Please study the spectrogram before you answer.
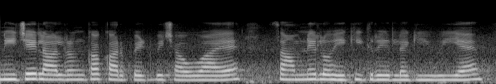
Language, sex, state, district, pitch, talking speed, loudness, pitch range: Hindi, female, Uttar Pradesh, Shamli, 220 Hz, 180 wpm, -16 LUFS, 210-230 Hz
